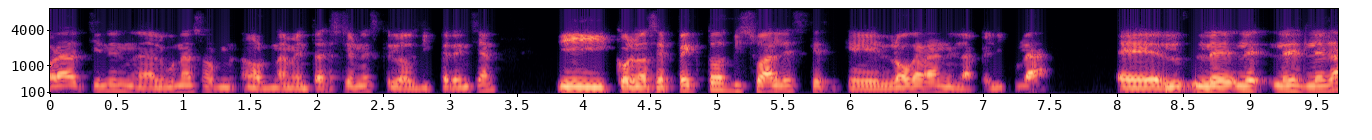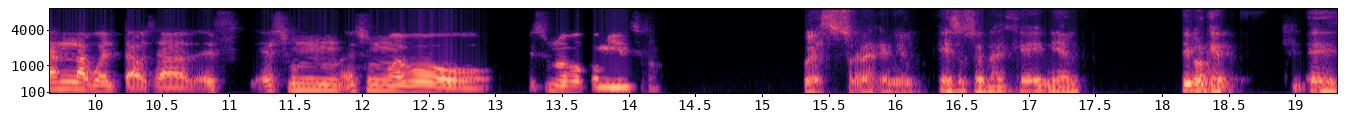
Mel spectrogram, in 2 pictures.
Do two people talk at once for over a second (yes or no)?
no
